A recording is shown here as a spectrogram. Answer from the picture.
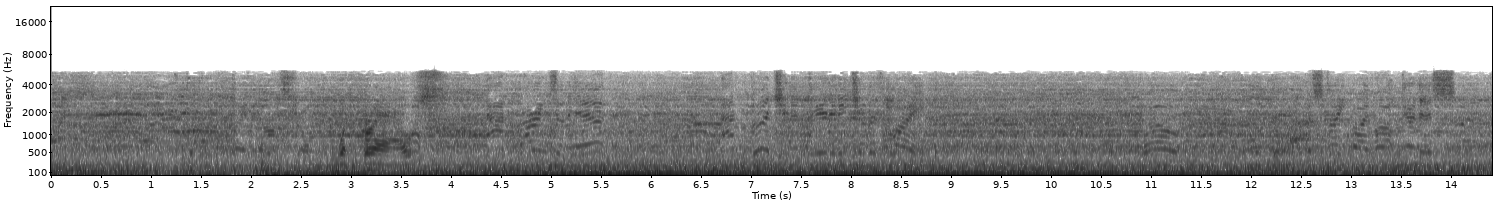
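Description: Car driving along a road, heard from inside the cabin: a steady low rumble of engine and road noise.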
